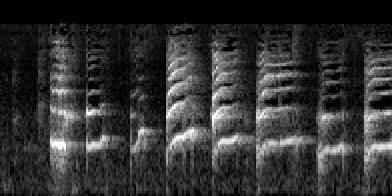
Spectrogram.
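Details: Two-week-old Alaskan Malamute puppies, a litter named Sansa, Sorpresa, Spartacus and Swagger, on their first walks. About eight drawn-out nasal whines follow one another steadily, each bright and slightly falling, sounding insistent and plaintive.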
